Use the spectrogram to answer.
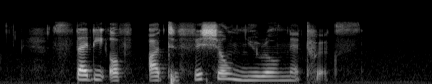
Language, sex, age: English, female, 18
